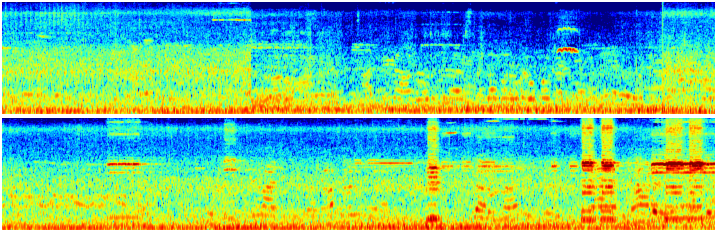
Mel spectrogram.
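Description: A crowd of men talks and murmurs outdoors.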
